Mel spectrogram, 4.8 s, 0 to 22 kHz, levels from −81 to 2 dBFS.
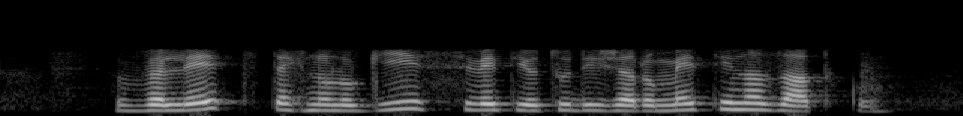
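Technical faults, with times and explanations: Throughout, Bluetooth CVSD headset codec: speech is squeezed into a narrow band of roughly 250 Hz to 3.6 kHz. One-bit slope coding adds granular hiss, scratchy s sounds and overload distortion.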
